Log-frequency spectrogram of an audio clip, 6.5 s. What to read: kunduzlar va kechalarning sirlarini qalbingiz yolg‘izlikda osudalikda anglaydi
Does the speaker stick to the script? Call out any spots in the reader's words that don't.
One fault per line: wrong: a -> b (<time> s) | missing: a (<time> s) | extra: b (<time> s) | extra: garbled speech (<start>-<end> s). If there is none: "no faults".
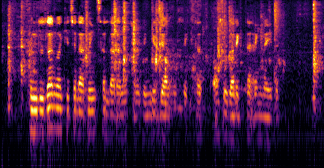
no faults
